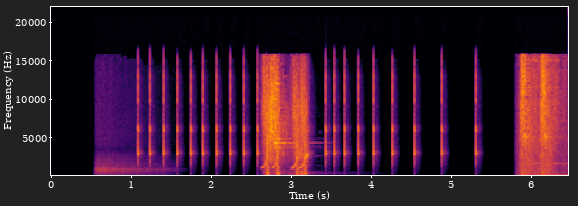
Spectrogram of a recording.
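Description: Quick chiming ticks sound as a game card wheel spins.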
